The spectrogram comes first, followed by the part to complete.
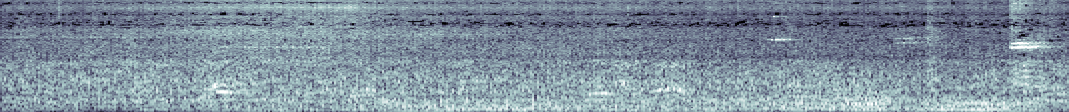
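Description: A steady low rumble of background noise with faint, indistinct voices, swelling a little near the end.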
